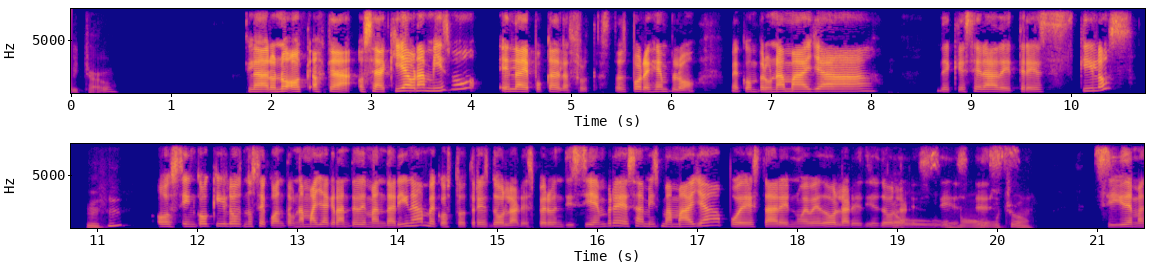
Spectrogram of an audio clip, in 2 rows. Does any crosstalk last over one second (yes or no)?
yes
